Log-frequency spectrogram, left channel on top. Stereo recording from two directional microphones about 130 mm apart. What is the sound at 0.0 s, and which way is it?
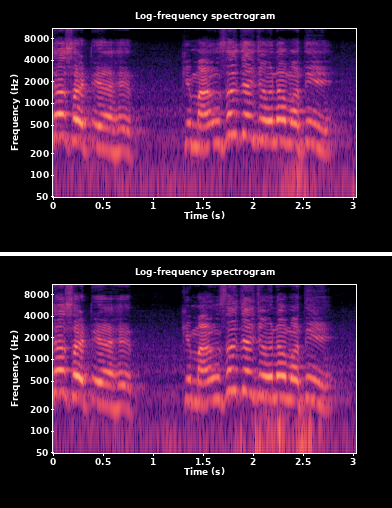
A man's voice, 40° right (ahead or behind).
